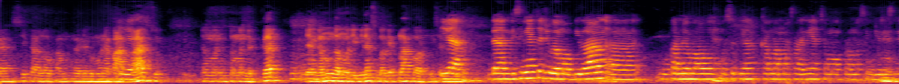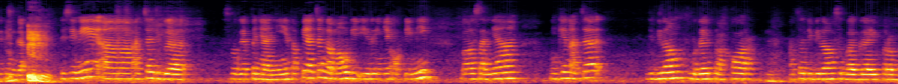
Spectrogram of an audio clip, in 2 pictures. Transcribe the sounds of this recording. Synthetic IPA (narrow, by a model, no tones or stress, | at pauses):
asikalawkamʊŋɡadabəmunapa̰jaasu | t̪əmənt̪əməndəkət̪̚m̩dankamʊŋɡaʔmaudibilaŋsəbaɡajpəlaɡɔrbisaijadandisiniat͡ʃad͡ʒuɡamaubilaŋə | bukanamaumaksut̪̚ɲakarənamasalainiat͡ʃamaupɾomasəndiɾisənndiɾiŋɡaʔdisiniəat͡ʃad͡ʒuɡa | səbaɡajpəɲaɲit̪apiat͡ʃaŋɡaʔmaudiːɾiɲɲaʔopini | bawasanɲa | muŋkɪnat͡ʃa | dibilaŋsəbaɡajpəlakɔrʔat̪awdibilaŋsəbaɡajpər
